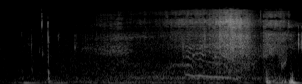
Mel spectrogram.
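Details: Speaker's own mechanical ventilator heard during a podcast recording: a rising hiss of airflow builds and cuts off, with a few soft clicks around it, the ventilator's breath cycle.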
